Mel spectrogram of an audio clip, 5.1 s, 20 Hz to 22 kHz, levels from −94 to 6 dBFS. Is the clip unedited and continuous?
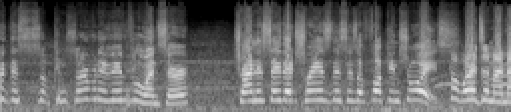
yes; 0 cuts

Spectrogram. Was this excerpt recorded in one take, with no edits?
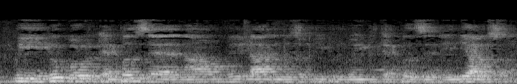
no; 1 cut; at 1.4 s

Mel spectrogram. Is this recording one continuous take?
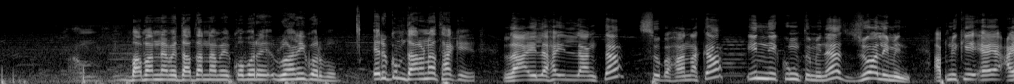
no; 1 cut; at 4.7 s

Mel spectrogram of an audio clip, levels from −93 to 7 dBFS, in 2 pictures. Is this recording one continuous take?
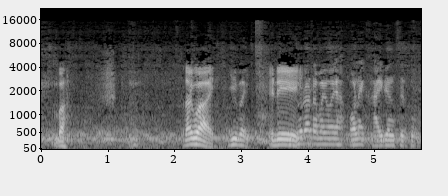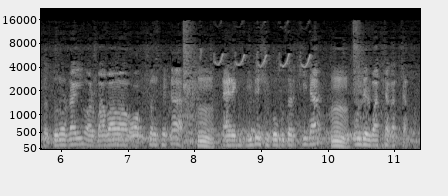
yes; 0 cuts

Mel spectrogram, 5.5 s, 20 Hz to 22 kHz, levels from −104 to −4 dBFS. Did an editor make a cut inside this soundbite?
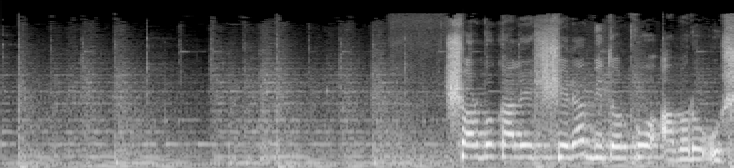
yes; 1 cut; at 2.3 s

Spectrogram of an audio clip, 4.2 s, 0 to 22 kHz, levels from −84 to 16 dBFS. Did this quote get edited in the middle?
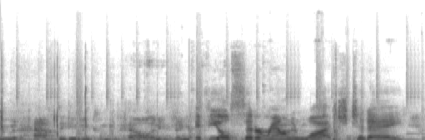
yes; 1 cut; at 1.9 s

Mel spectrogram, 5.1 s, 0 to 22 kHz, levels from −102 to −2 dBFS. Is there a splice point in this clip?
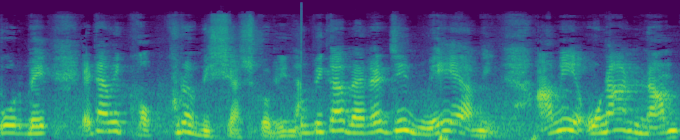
yes; 1 cut; at 2.3 s

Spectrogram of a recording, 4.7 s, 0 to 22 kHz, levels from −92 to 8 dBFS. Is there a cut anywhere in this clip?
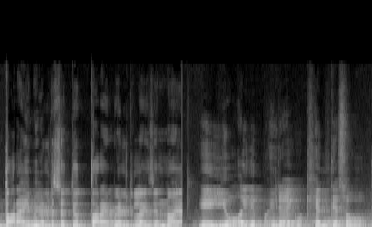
yes; 1 cut; at 2.3 s

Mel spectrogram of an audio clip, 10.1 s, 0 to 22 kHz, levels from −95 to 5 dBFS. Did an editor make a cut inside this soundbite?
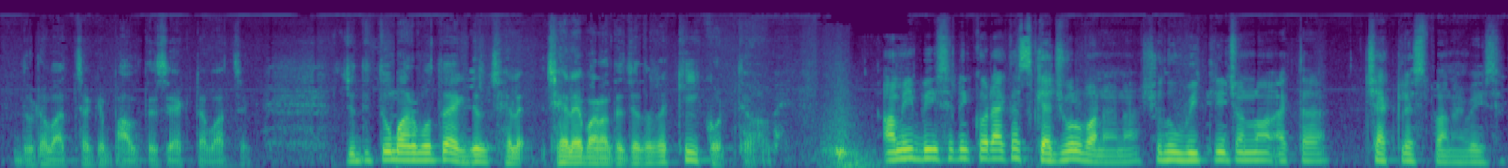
yes; 1 cut; at 5.7 s

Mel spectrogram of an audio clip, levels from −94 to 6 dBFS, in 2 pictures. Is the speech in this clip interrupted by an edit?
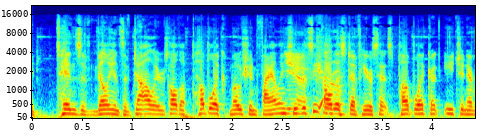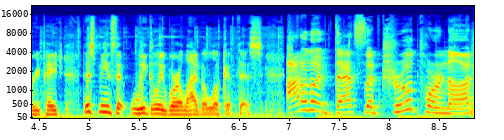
yes; 2 cuts; at 1.3 s, 6.9 s

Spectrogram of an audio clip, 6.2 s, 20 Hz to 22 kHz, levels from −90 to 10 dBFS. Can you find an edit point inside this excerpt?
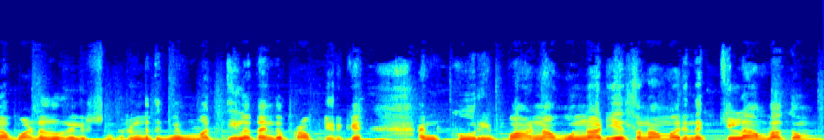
no; 0 cuts

